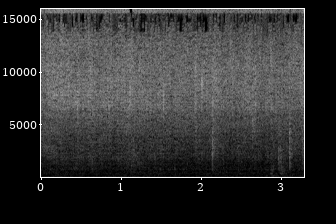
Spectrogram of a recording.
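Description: Sausage frying in a pan for a home-cooked sausage and cabbage meal, giving a steady, dense close-up sizzle with occasional crackles and pops and no talking.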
